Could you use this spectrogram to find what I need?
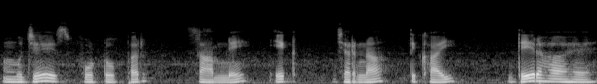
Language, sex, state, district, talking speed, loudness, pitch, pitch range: Hindi, male, Madhya Pradesh, Katni, 110 wpm, -17 LUFS, 115 Hz, 105-130 Hz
